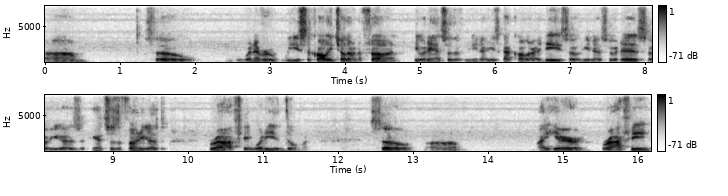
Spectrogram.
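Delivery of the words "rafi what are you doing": mock Italian-accented voice. Retelling how the father answered the phone: imitating father's italian accent. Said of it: "My father has an Italian accent".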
